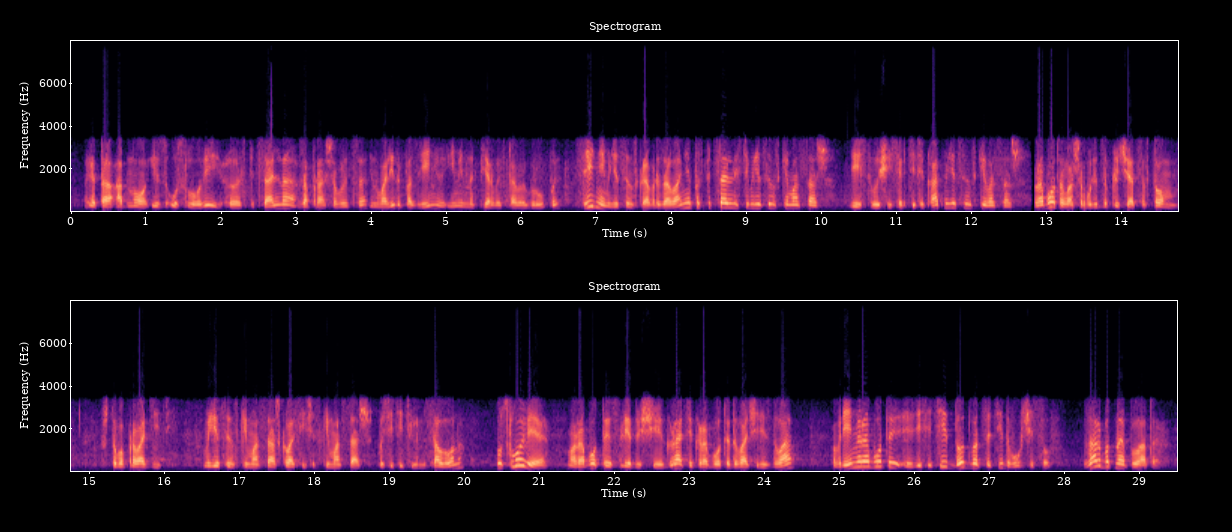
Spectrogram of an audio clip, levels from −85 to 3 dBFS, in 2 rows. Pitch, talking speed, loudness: 235 Hz, 115 wpm, -16 LUFS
